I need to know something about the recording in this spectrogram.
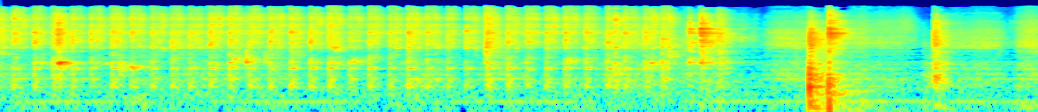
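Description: Eggs being beaten in a stainless steel bowl, the utensil clinking against the metal rapidly and evenly, about six times a second. The beating stops about seven seconds in, followed by a few separate louder knocks as the bowl is handled and set down on the glass stovetop.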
